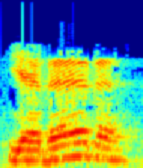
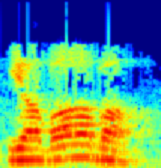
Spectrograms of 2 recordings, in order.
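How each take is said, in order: First: يا بابا with thin, fronted "bebe" vowels; thin out both ب sounds in يا بابا; light ba. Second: يا بابا with thick, back "baba" vowels; small child's wrong, thickened ب in يا بابا; heavy ba. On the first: (يا بابا بترقيق الباء) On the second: (يا بابا بتفخيم الباء) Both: Shown as a demonstration. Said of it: "الصح ترقيق الباء".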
